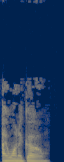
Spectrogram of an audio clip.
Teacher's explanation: A very common one is want to becoming wanna. The T in want and the two merge into a quick flap, so the two words sound like one.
